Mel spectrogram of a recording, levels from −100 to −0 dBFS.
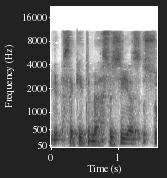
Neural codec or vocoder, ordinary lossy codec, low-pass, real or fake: none; AAC, 32 kbps; 10.8 kHz; real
